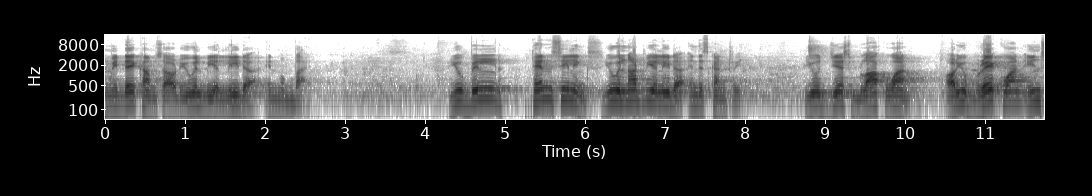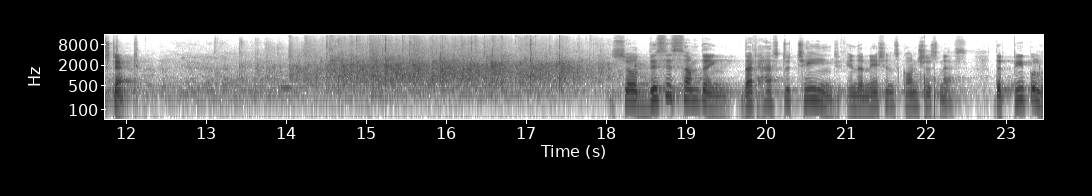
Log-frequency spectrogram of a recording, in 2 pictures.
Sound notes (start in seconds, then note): 2.8 laughter; 12.2 laughter/Applause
